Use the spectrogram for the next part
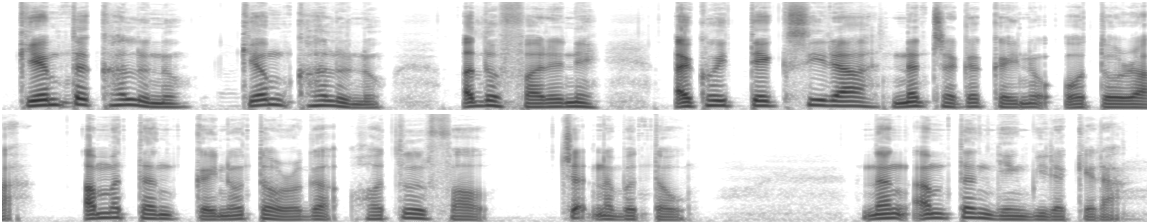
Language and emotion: Manipuri, neutral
